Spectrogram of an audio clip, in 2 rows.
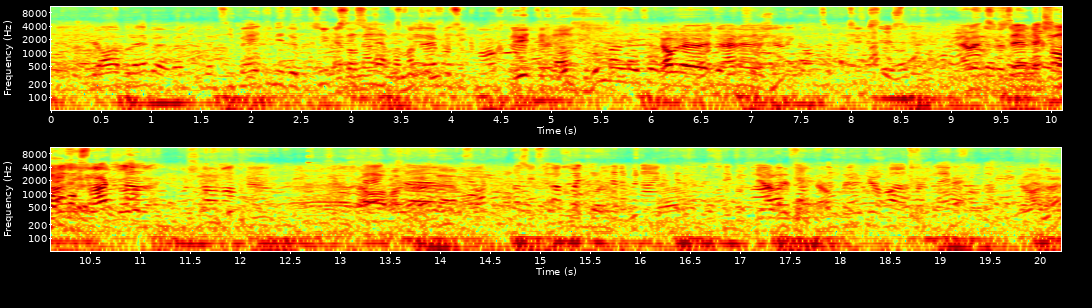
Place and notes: Aarau, Walk, Evening before Maienzug, Schweiz - Vorabend1
A short walk through Milchgasse, Rathausgasse to Kirchplatz, where canons are going to be prepared. Note the quite different sound compared to earlier walks.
